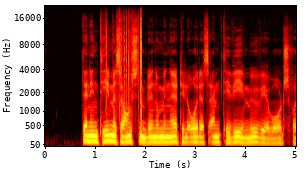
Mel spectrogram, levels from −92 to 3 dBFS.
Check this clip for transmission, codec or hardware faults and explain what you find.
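One hardware fault is audible. From 1.17 to 1.96 s there is cable scratch noise: dense, irregular crackling about 10 dB below the speech, most likely from a worn cable or connector whose contact resistance fluctuated as it moved. Unlike isolated digital clicks, the bursts cluster unevenly into a rustling texture.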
